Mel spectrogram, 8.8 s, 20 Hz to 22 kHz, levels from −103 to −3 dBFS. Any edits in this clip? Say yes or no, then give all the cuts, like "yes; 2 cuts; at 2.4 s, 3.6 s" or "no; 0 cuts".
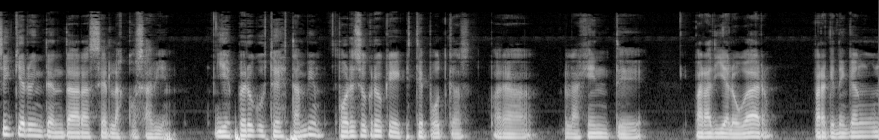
yes; 3 cuts; at 1.9 s, 4.1 s, 5.7 s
